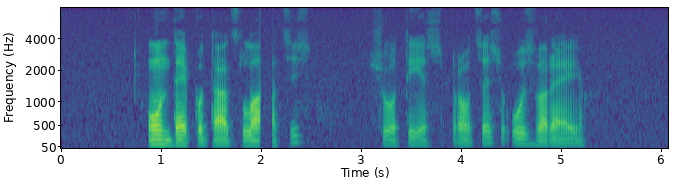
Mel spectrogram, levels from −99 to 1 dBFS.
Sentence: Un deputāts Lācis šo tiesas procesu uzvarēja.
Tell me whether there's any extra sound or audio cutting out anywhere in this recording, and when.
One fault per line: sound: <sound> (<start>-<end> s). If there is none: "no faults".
sound: dropout (2.0-2.1 s)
